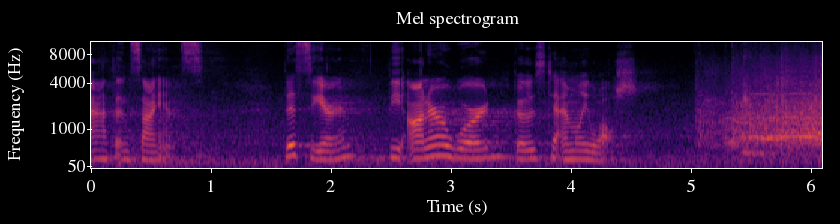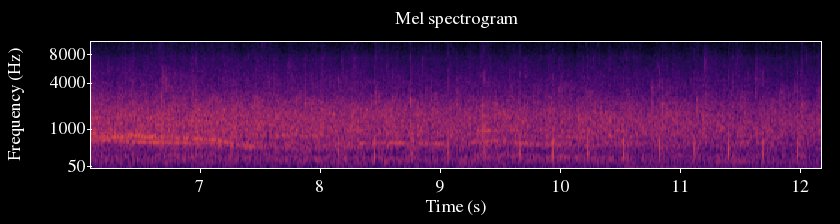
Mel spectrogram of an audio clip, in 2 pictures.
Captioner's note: applause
